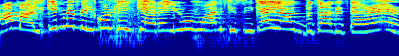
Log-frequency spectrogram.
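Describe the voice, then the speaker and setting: Squeaky and extremely high-pitched, a woman's cartoonish character voice moves at a fairly quick pace. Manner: deferential.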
